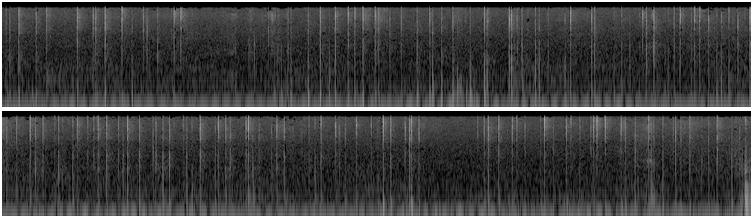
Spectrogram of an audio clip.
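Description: A solid red bar of soap is held on and above a table and scratched with long fingernails. It makes a dense, continuous stream of quick, dry scratching clicks with crisp, bright edges over a soft, low background hum.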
